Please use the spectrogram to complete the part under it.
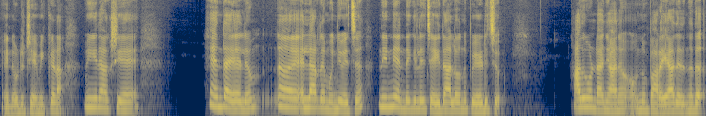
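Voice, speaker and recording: A woman's voice: medium pitch, normal speed, long pauses, darkish tone, smooth, natural voice. A young man full of remorse who begs his brother's forgiveness, as a woman storyteller puts him on. His pleading lines come in the plain voice of a spoken story. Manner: pleading, apologetic.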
